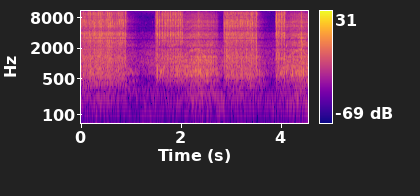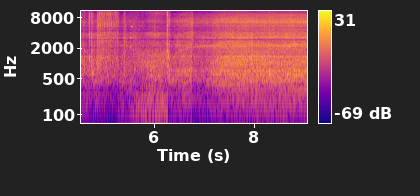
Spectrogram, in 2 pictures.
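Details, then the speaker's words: Smittybilt winch on a Jeep TJ: rapid clicking and stuttering bursts as the solenoid chatters and fails to engage, before the motor finally catches and whirs steadily; owner first suspected internal relays, not the cause. "problem is I went to go pull somebody out and I was having problems with the relay that was kicking in and engaging and then tonight the relay was making some funny noi"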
